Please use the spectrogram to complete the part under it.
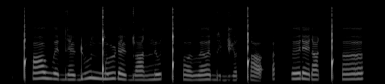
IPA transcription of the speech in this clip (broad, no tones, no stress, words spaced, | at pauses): ǃʰɑwədɛ ɖu ŋ͡ǃuɽɛɖɑ nʊǃʰɔ ðʌdʊd͡ʒɔǃɑʔ | əɾɛɾɑ ǃʰʌ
